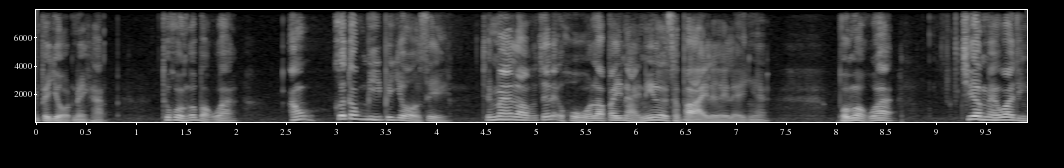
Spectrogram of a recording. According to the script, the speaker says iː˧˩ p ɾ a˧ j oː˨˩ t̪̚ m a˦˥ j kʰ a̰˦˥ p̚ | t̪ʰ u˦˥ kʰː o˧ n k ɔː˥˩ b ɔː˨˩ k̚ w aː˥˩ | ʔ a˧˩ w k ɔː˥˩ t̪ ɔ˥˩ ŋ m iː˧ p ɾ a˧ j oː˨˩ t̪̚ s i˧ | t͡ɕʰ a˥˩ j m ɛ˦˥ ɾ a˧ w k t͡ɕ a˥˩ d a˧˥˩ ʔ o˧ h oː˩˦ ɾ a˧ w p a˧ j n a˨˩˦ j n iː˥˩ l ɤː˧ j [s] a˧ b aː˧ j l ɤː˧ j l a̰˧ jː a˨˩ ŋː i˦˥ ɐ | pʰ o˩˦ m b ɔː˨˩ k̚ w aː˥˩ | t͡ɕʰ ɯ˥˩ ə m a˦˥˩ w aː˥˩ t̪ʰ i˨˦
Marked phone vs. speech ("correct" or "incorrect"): correct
